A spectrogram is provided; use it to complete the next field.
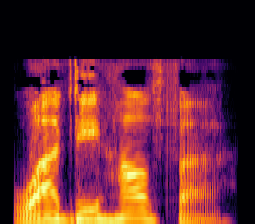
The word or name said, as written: Wadi Halfa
